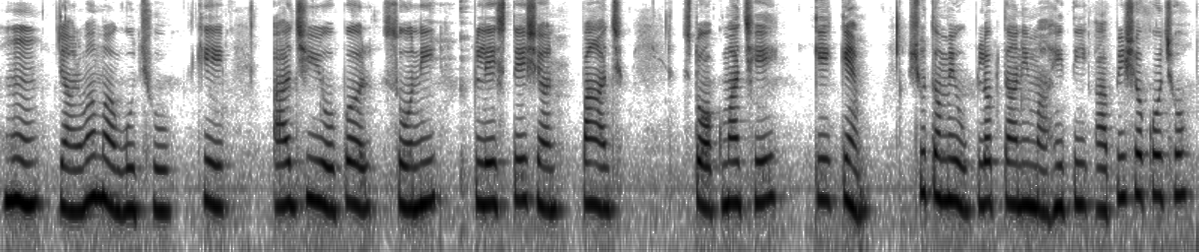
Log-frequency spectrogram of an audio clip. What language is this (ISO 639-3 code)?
guj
